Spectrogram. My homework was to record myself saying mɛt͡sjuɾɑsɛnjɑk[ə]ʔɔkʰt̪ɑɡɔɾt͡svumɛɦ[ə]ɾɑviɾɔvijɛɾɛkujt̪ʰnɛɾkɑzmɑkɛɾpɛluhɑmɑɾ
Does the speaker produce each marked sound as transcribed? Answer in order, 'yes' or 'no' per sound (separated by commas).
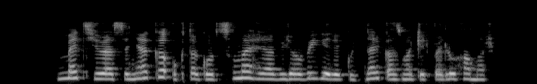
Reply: yes, yes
